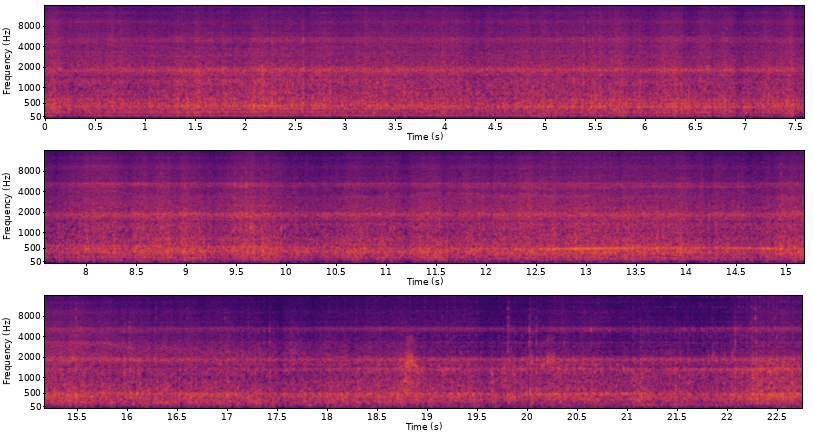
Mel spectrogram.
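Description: Motorcycle engine running at a steady cruise, mixed with constant wind rush on the microphone.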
